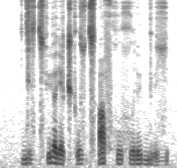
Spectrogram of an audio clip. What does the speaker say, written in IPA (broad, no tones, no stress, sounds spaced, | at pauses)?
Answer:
d i z t͡sʼ y ɐ̯ ɾʲ ɑ t͡ʃʼ u z t͡sʼ ɑ f x u xʷ i ɾ y b y z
